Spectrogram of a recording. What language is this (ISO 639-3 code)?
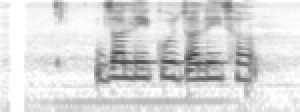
nep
